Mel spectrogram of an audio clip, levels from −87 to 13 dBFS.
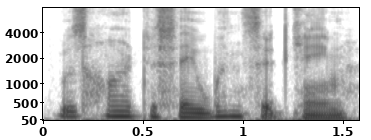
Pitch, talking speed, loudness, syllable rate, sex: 110 Hz, 305 wpm, -18 LUFS, 5.8 syllables/s, male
